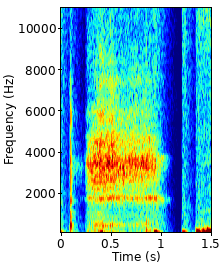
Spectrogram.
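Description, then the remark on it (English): A quick yawn, one drawn-out breathy exhale lasting under a second, then a short pause and a soft catch of breath. “Oh, I'm sorry. Just a quick yawn.”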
